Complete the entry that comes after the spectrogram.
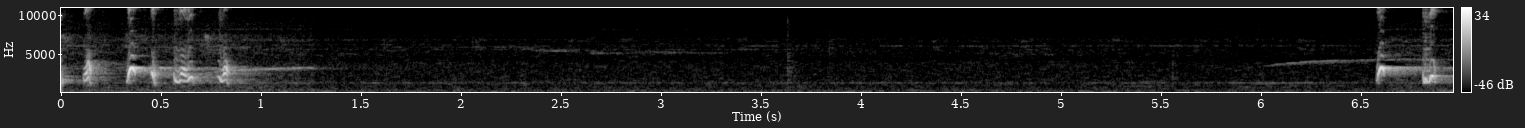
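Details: A red-whiskered bulbul in a cage, singing decoy song for trapping, dated 1 September 2021. It gives a lively burst of rapid chirping notes, then a long silence with faint distant whistles, and a new phrase starts at the end.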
